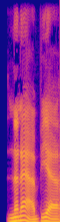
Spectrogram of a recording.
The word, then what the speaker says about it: Nanab: At Pokestops, Nanabib berries and Pinip berries. I don't know how to say this. Nanab. – Is it not? – Nanab, yeah.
